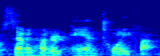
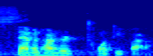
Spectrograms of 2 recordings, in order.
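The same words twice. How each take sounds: First: "seven hundred and twenty-five" said with an "and" in the middle, as the wrong example. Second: "seven hundred twenty-five" said with no "and" between hundred and twenty-five; right way, no and. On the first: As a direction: model the mistake, keeping "and" between hundred and twenty-five. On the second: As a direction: give the correct reading straight after the wrong one. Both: Shown as a demonstration. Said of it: "you can't use and there".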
